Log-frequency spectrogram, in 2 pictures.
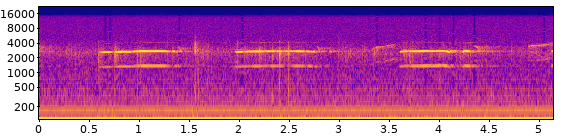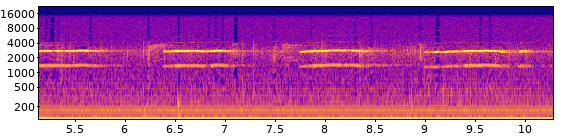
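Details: Lesser spotted eagle family calling near a black stork nest in Ogre municipality, Latvia, 19 August 2024, 1:19 pm, on a nest camera. Clear, level whistled notes repeat about every second and a half over constant hiss.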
